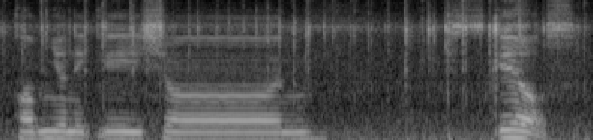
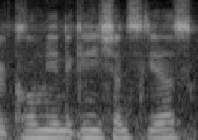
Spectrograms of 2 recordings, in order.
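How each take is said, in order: First: "communication skills" stretched out very slowly; slow, drawn-out term. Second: Said in the usual way. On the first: Real, not acted. Coach giving players the full term, slow and drawn-out. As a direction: draw out "communication", pause, then land "skills".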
